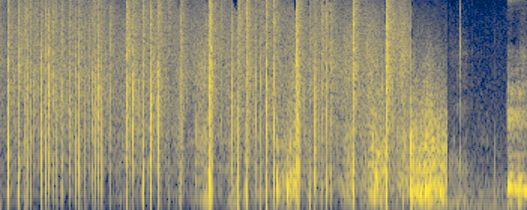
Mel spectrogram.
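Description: Ground fountain firework spraying sparks with rapid, dense crackling, ending in a short hiss as it burns out about four seconds in.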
